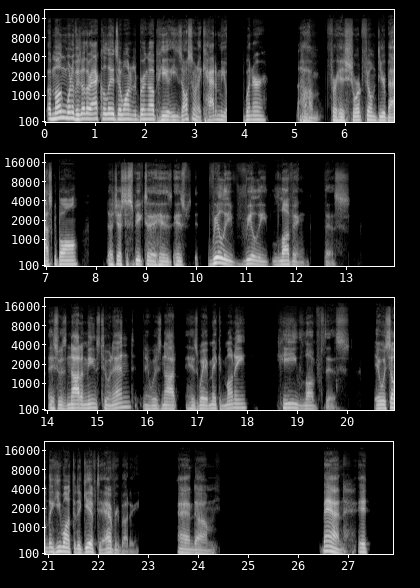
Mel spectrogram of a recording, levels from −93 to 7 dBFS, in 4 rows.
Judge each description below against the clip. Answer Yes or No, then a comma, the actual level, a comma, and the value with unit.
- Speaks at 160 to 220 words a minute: No, average, 145 wpm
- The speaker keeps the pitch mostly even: No, average, 4.2 semitones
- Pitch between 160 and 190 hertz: No, low, 130 Hz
